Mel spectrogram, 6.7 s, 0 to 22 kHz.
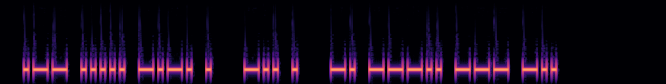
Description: Morse code, heard as a keyed tone, about 25 wpm, 700 Hz. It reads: W5CE DE N8OD
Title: USA Callsign DE Callsign - 4 Characters - 25wpm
